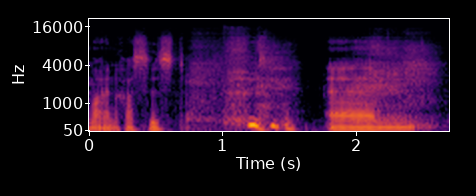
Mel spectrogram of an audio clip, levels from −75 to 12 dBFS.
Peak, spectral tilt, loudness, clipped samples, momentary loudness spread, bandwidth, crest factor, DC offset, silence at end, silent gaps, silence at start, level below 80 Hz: -2 dBFS; -5.5 dB/octave; -20 LUFS; under 0.1%; 14 LU; 16.5 kHz; 18 dB; under 0.1%; 0.1 s; none; 0 s; -34 dBFS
